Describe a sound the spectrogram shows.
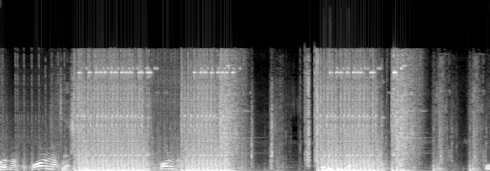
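Gunfire crackles in quick bursts.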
